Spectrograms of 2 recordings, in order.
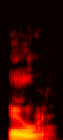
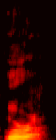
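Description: First: The name is said like 'aura'. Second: The name is not said like 'aura'. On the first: The speaker calls it right. "It's Aura, like A-U-R-A" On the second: The speaker calls it wrong. "was Aura. It's not"

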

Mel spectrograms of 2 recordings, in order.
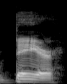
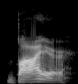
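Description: First: The name sounds like 'bay-er', two syllables. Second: The name sounds like the word 'buyer'. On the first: This is how it is said in the United States. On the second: This is how it is said in Germany.

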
